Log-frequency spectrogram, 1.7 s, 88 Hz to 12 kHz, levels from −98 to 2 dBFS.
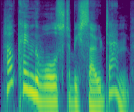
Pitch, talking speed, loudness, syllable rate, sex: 165 Hz, 285 wpm, -17 LUFS, 4.9 syllables/s, male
